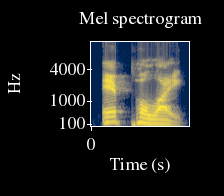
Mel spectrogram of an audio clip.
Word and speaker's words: Hippolyte: It's pronounced Ippolite.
